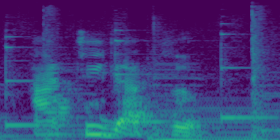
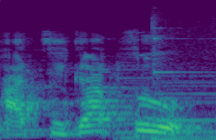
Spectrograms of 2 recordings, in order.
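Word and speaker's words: 八月: dari bulan Juni sampai bulan Agustus sedangkan kepala pengucapannya ada sebab ini rokugatsu shichigatsu hachigatsu Jun itu rokugatsu Juli itu si tidak tuh Agustus itu hachigatsu nah udah Ingatkan Coba kamu ngomong ngomong lagi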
